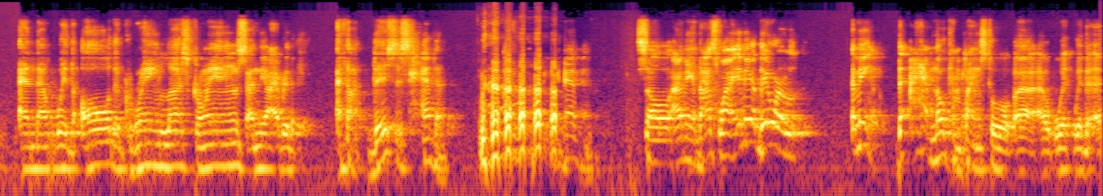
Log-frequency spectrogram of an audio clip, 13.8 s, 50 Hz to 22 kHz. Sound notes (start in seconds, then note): 6.0 laughs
